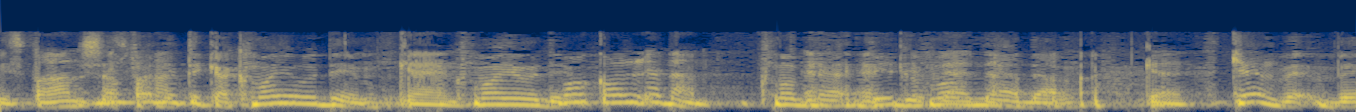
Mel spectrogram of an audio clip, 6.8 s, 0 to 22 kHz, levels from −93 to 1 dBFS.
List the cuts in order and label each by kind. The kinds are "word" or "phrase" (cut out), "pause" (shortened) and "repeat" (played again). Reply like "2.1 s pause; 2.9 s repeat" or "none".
3.2 s phrase; 4.6 s word

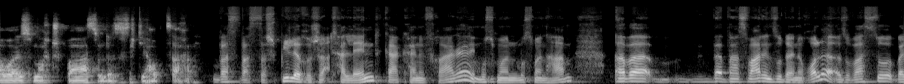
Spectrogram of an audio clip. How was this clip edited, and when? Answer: 1.3 s word; 2.4 s word; 3.3 s word; 4.7 s word

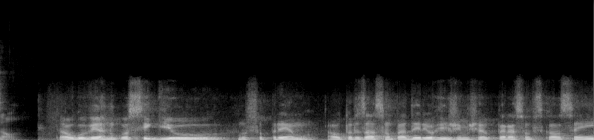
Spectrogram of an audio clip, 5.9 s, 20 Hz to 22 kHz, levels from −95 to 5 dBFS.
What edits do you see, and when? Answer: 2.4 s word; 3.2 s pause

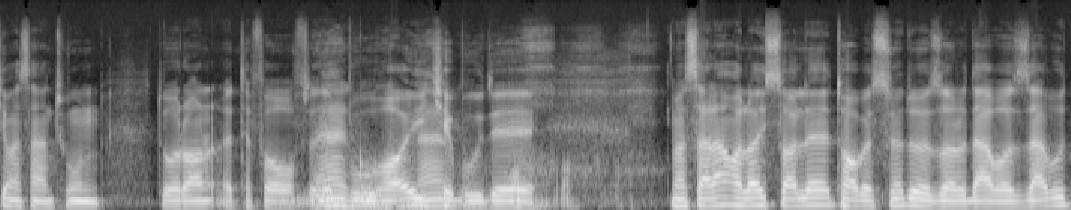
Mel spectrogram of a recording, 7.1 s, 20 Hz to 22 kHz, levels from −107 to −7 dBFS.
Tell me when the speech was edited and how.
5.1 s phrase

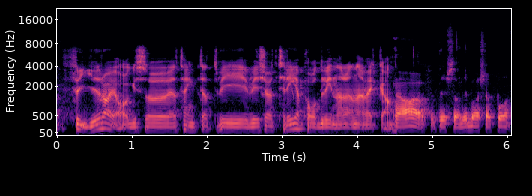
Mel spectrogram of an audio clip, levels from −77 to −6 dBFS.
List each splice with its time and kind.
none

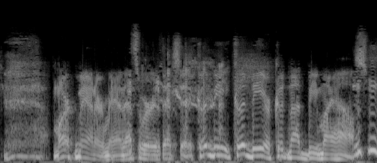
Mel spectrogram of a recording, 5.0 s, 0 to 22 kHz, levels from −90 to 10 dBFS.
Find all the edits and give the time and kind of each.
2.1 s word

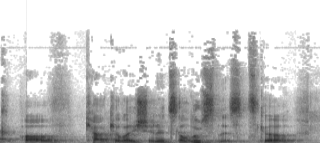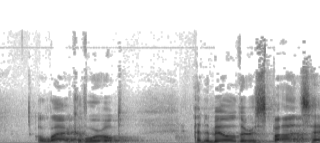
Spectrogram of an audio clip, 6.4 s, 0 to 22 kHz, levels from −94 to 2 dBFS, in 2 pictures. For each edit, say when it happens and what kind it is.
1.8 s word; 2.6 s word; 4.0 s phrase

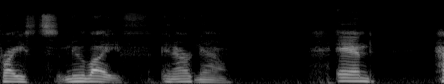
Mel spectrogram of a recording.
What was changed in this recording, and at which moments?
1.9 s phrase

